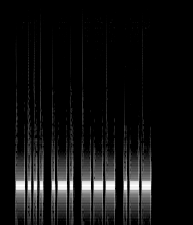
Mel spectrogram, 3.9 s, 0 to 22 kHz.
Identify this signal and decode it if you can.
Morse code, heard as a keyed tone, about 20 wpm, 700 Hz. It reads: BROW
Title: Build A Word - 1 Letter At A Time - 5-Letter Words - 20wpm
